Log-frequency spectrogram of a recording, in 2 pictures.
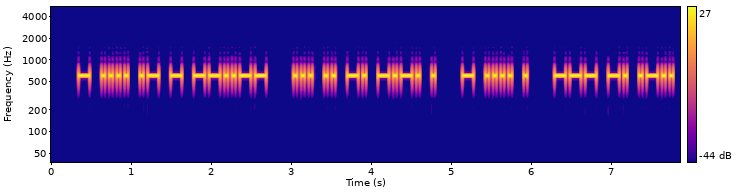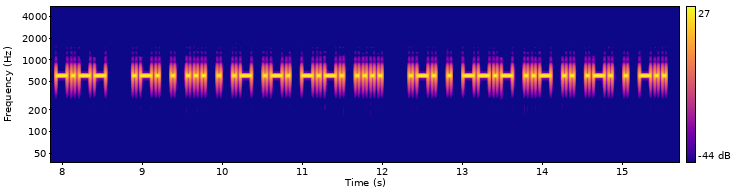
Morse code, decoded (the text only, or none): THAT, SINCE THE ONLY RESEARCH REQUIRED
